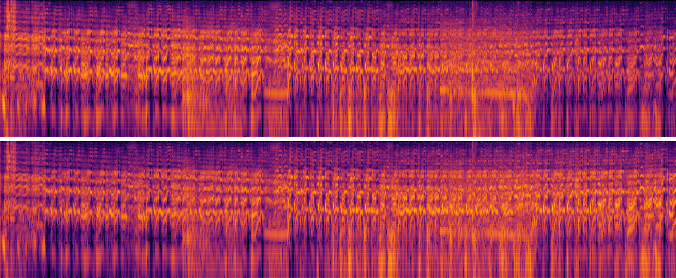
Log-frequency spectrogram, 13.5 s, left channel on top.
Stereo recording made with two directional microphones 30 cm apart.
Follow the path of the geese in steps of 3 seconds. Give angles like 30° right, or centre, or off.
30° left, 20° left, 10° right, 40° right, 70° right.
